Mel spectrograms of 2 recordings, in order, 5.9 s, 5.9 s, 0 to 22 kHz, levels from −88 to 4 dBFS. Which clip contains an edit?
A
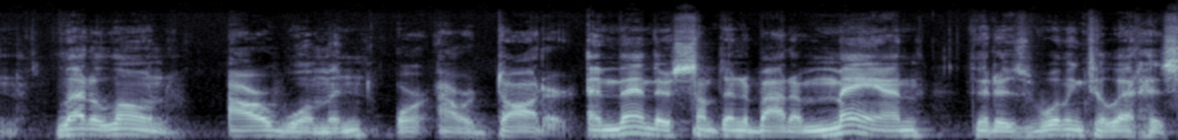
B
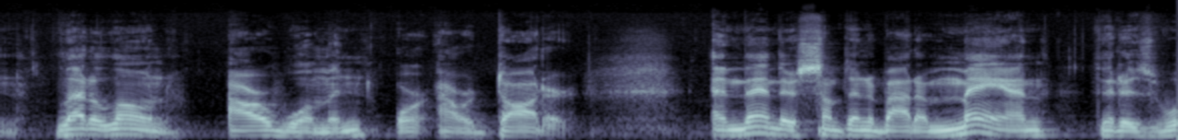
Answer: A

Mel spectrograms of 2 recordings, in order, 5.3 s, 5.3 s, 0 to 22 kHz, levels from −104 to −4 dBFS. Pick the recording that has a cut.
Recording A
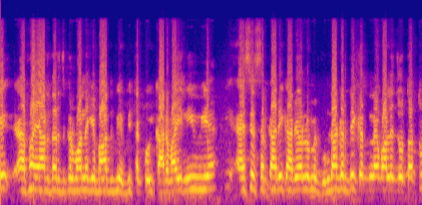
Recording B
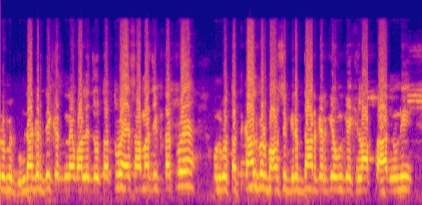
A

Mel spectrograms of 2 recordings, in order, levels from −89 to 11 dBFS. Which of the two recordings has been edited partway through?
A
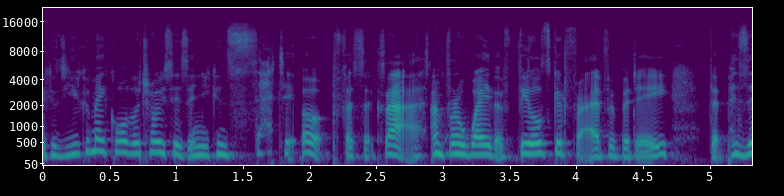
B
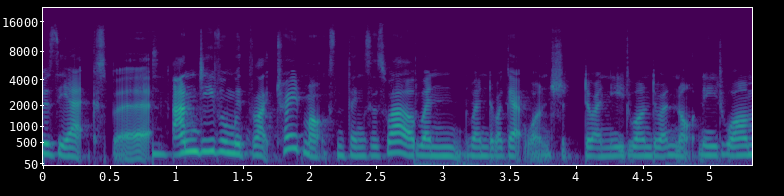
B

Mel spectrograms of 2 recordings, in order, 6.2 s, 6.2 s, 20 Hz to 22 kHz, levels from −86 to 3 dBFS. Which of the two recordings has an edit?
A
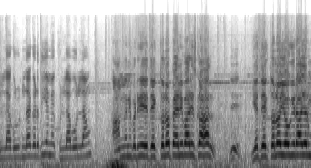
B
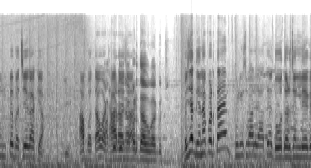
A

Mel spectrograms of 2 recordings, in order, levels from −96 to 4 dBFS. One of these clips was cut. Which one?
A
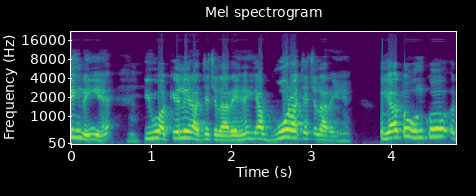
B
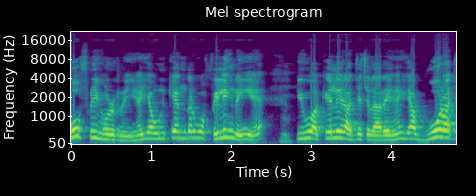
A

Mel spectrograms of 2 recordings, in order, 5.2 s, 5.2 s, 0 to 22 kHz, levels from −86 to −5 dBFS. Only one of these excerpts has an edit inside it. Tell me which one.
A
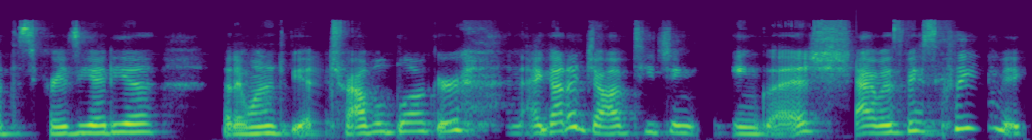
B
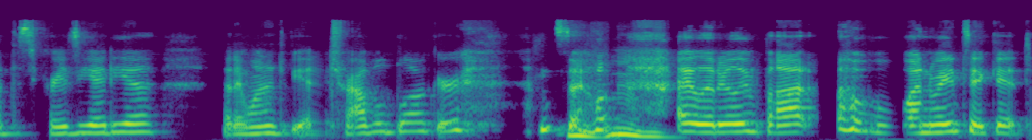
A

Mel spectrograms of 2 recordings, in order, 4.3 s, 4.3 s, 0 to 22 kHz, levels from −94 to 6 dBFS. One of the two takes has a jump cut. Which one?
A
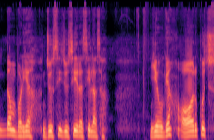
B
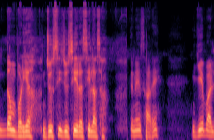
B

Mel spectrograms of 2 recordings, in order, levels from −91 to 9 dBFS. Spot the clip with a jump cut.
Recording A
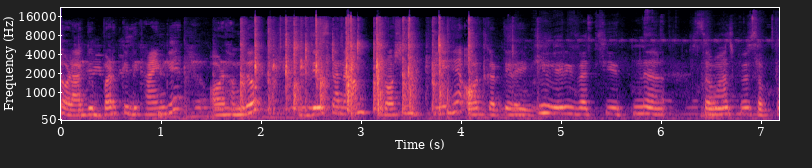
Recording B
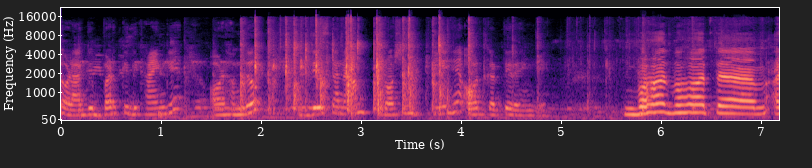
A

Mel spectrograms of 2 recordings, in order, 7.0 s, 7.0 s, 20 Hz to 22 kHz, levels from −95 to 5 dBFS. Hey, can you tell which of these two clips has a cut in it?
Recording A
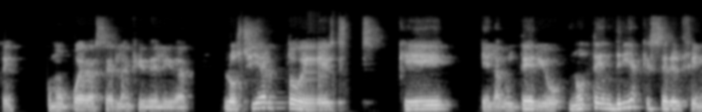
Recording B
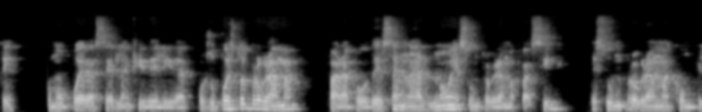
A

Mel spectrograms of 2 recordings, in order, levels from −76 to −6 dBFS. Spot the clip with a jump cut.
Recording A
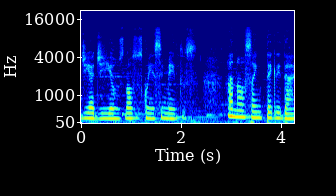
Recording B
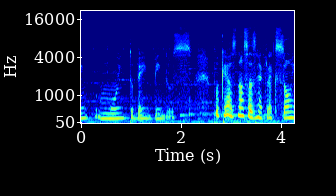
A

